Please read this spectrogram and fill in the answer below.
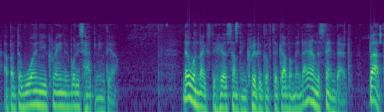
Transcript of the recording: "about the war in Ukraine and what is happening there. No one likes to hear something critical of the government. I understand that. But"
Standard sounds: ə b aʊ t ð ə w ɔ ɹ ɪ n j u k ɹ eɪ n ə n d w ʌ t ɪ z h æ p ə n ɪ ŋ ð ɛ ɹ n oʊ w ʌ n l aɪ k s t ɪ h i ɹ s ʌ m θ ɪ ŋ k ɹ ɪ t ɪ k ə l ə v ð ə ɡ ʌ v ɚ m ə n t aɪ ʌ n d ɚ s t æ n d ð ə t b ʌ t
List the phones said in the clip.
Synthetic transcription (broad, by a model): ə b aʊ t ð ə w ɔ ɹ ɪ n j u k ɹ eɪ n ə n w ʌ t ɪ z h æ p ə n ɪ ŋ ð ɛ ɹ n oʊ w ʌ n l aɪ k s t ɪ h i ɹ s ʌ m θ ɪ ŋ k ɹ ɪ t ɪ k l ə v ð ə ɡ ʌ v ɚ m ə n t aɪ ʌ n d ɚ s t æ n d ð ə t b ʌ t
